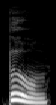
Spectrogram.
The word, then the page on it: BOB: American English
